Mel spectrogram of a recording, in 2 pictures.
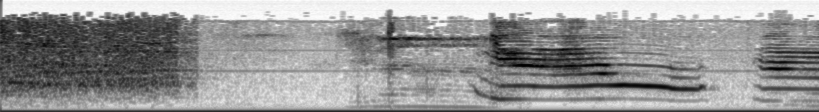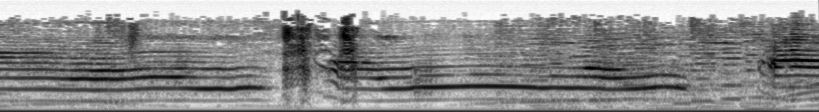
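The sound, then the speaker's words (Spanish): A skinny, hairless cat meows hoarsely and at length, several drawn-out, raspy wails in a row, loud, after a brief burst of noise at the start. “¡Ay, el gato flacuchento y pelado!”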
